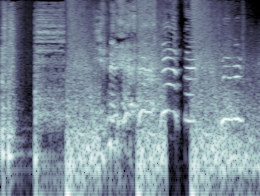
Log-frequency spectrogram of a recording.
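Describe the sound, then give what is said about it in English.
Loud cannon blasts boom in close succession, each with a sharp onset and a heavy rumbling tail, while indistinct voices carry on underneath. “We were saved by the cannon fodder on that joke.”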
